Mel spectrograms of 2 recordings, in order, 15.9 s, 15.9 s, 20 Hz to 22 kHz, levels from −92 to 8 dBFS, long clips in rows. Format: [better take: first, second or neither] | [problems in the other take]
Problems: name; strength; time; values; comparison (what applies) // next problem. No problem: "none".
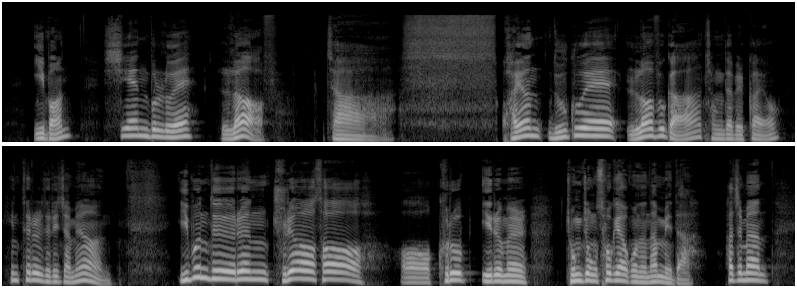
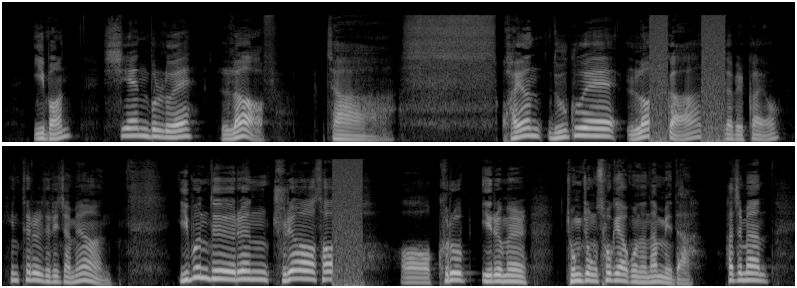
first | audio cutting out; filled with static; at 6.5 s, at 7 s and at 11 s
